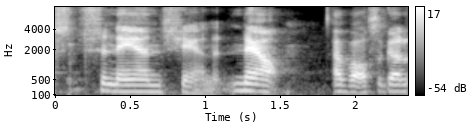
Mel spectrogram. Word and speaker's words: Shanann: I believe that maybe she changed it to Shanann, changed the spelling of it to Shanann, and therefore how it's pronounced instead of Shannon. But regardless, whether her name is Shannon or Shanann, Shanann is how she introduces herself.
